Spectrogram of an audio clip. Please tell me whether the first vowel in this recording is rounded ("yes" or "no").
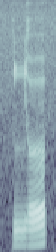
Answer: no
